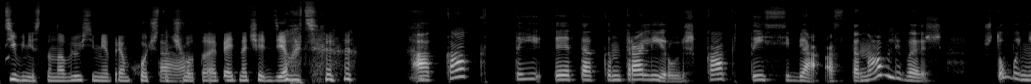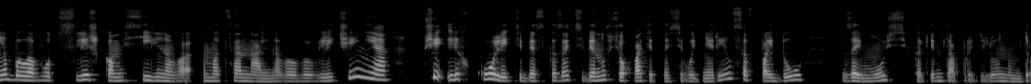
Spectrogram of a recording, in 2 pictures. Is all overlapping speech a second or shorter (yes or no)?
yes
